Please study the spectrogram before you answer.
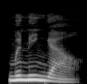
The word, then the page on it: meninggal: Indonesian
